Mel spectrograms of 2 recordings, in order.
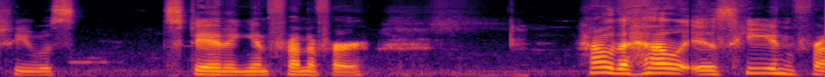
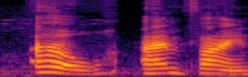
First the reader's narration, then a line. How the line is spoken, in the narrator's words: stammered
